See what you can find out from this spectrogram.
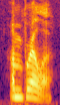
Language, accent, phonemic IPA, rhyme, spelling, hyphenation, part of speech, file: English, US, /ʌmˈbɹɛl.ə/, -ɛlə, umbrella, um‧brel‧la, noun / verb, En-us-umbrella.ogg
- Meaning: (noun) 1. A cloth-covered frame used for protection against rain or sun 2. Anything that provides similar protection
